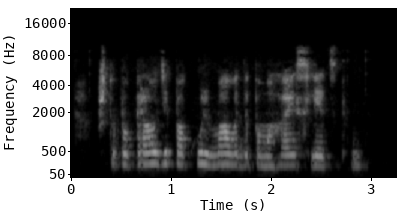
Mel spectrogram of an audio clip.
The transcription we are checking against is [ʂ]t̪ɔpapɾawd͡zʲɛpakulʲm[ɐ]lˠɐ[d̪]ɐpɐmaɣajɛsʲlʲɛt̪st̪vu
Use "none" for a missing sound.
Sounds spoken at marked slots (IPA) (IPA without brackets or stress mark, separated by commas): ʂ, a, d̪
